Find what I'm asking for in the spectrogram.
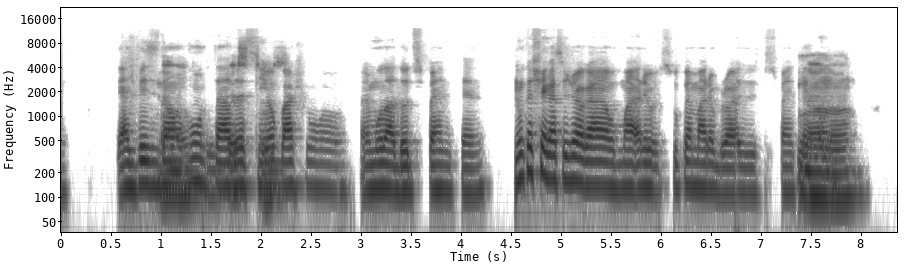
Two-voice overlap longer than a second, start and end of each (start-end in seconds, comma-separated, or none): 0.9-2.3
